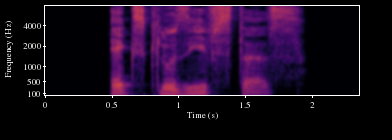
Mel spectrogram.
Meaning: strong/mixed nominative/accusative neuter singular superlative degree of exklusiv
- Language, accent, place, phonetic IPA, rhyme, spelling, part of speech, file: German, Germany, Berlin, [ɛkskluˈziːfstəs], -iːfstəs, exklusivstes, adjective, De-exklusivstes.ogg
